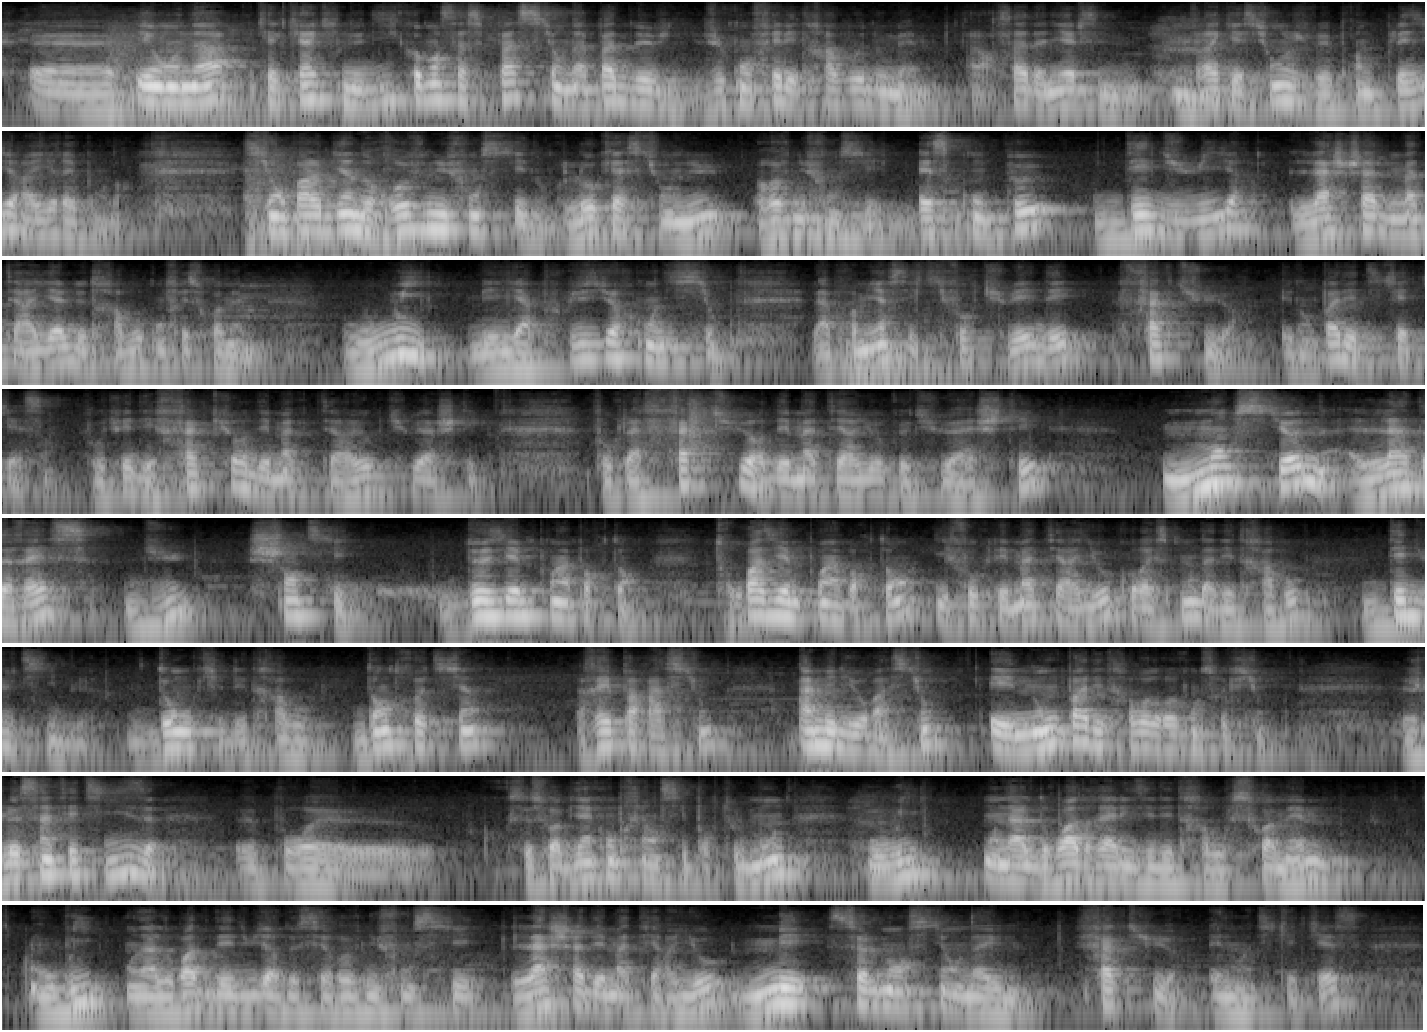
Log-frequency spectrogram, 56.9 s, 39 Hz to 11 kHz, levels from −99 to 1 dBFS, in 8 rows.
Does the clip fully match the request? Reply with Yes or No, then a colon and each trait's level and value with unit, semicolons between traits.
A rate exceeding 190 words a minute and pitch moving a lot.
Yes: average, 205 wpm; wide, 5.7 semitones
